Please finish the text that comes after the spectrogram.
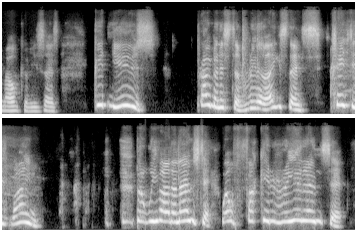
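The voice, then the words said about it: Impression of Malcolm. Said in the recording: “That's a great impression.”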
